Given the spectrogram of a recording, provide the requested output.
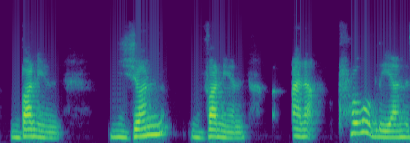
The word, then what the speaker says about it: Bunyan: And I said it wrong because I said Bujand. Bueno, horrible. It's not Bujand, it's Bunyan.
